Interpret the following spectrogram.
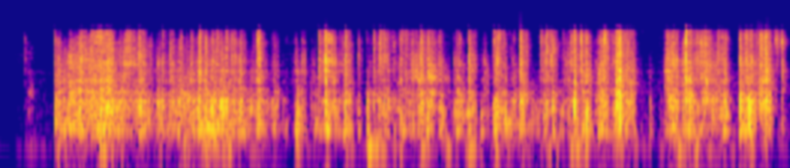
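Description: Clear adhesive tape being pulled off the roll in crackling stretches and pressed onto a crinkling plastic snack bag to seal it shut. The rapid crackle starts about a second in and keeps going with short breaks.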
